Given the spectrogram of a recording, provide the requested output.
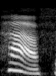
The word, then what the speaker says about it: half: 다음 단어 half, 이렇게 half, half라고 하십니다. 여기서 L, spelling N은 자, 철자 letter L은 silent, 소리가 아예 나지 않습니다. dark L가 아니에요.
